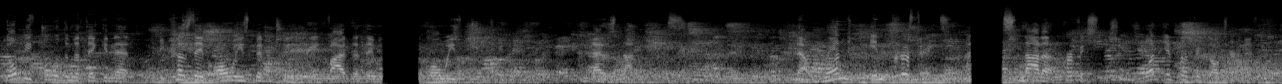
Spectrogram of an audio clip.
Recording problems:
chatter from many people; loud; throughout; as loud as the speech
audio cutting out; at 4 s and at 9.5 s

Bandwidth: 17 kHz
